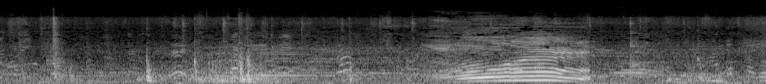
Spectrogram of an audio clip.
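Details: Cow bellowing as it gets stuck stepping down from a truck in Indonesia: a loud, rising then falling moo lasting over a second, with knocking, handling noise and men's voices before and after.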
